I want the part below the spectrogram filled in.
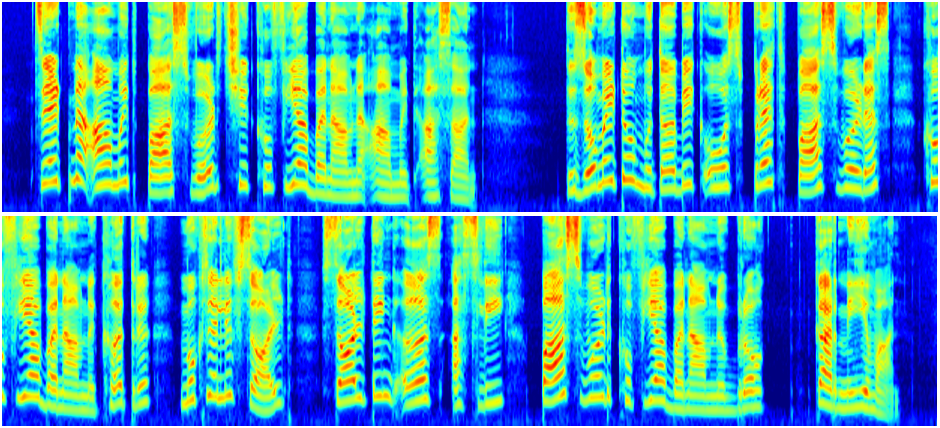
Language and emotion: Kashmiri, neutral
